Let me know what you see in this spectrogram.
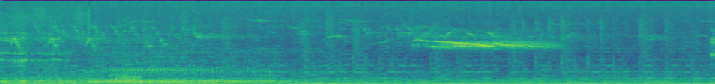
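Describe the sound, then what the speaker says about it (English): A lion roars in the Okavango wild after bringing down a Cape buffalo, a loud, sustained low rumble over constant ambient noise, with a brief higher call partway through. "When the buffalo fell, the lion's loud roar broke the tense atmosphere."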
